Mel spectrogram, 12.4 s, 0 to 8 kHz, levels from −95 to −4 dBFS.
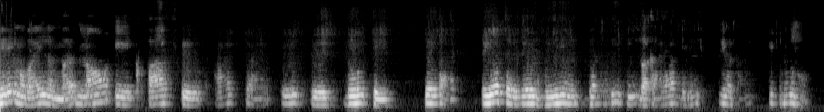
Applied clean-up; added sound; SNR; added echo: neural mask model DeepFilterNet 3.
